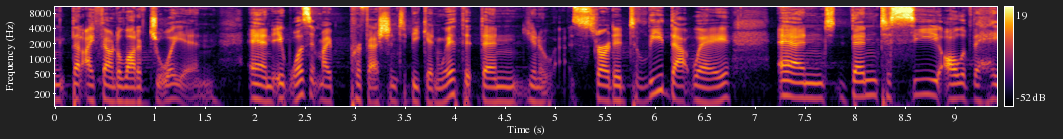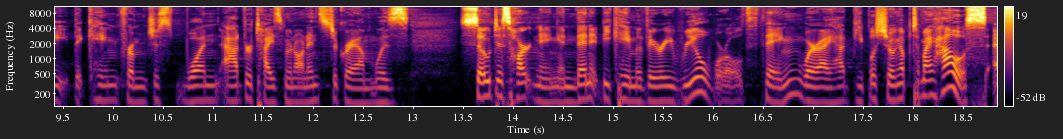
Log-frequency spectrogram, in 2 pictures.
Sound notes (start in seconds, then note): none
